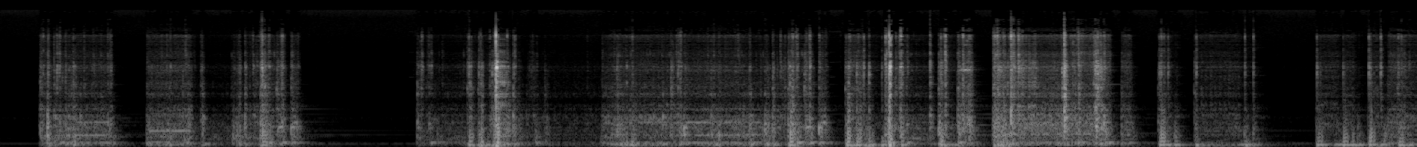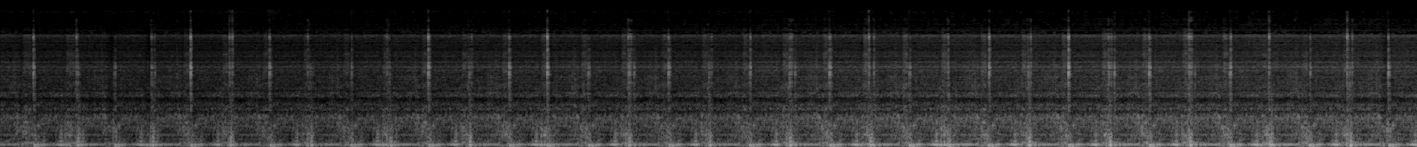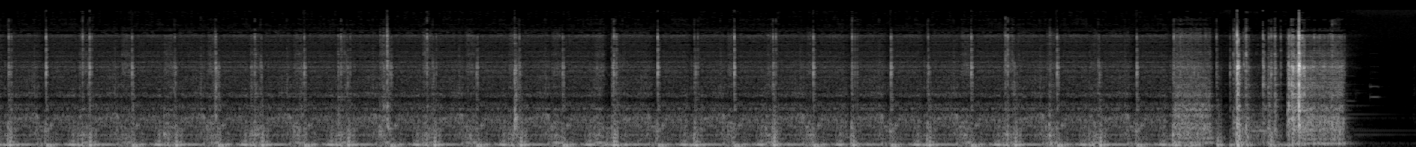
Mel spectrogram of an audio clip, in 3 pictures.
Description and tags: Contact mic on a printer. Printing a test page.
